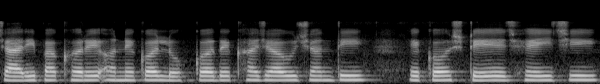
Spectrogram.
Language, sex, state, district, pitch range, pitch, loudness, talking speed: Odia, female, Odisha, Nuapada, 195-200 Hz, 195 Hz, -17 LUFS, 70 wpm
